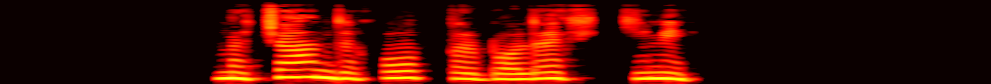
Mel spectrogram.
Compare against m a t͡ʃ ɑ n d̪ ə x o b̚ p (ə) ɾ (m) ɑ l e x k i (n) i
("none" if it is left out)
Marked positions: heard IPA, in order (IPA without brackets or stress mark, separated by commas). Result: ə, b, n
